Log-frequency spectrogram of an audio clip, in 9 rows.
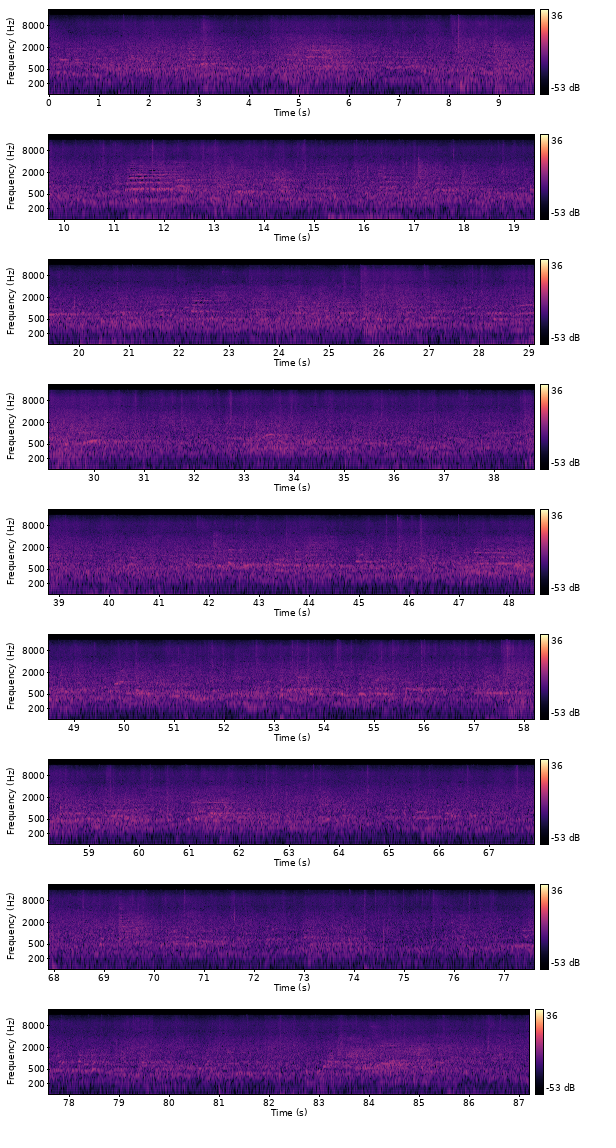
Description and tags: Swimming pool , indoor, close
Strasbourg old municipal baths in the main swimming pool.
Close
1 boom schoeps Mk 41
2 and 3 Stereo Schoeps ortf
